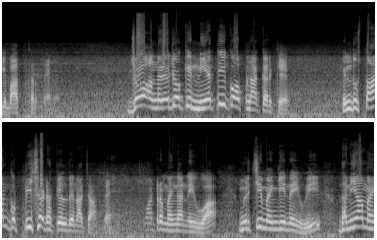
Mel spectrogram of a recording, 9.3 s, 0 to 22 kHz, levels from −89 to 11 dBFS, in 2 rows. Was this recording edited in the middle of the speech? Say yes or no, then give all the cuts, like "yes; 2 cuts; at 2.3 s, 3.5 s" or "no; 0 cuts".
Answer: yes; 1 cut; at 6.5 s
